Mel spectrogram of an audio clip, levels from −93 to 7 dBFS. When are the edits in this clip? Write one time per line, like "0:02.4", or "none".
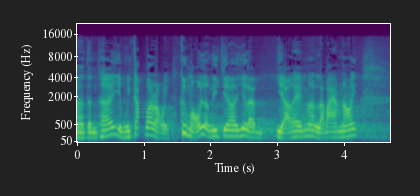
0:01.4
